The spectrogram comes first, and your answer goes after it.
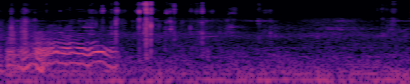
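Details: Grey and white female cat eating her food, warning off another cat lurking nearby: a wavering, moaning growl lasting about a second, rising and falling in pitch, followed by chewing and clicking noises from eating.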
